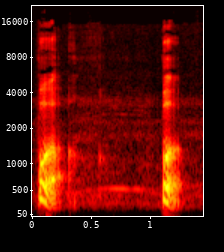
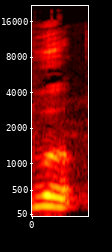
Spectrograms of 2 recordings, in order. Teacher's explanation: Suppose p, that is the voiceless, and b, that is the voiced sound.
